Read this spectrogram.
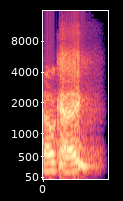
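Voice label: "okay", male voice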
